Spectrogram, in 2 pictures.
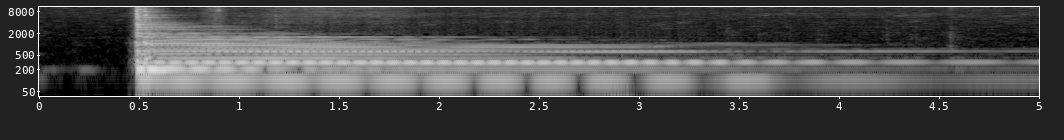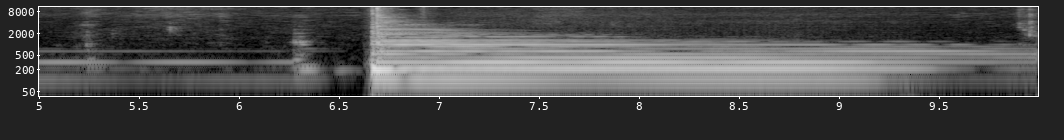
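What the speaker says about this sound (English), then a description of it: "tune the A string by using the note on the fifth fret of the E string as our reference pitch" A guitar note plucked on the fifth fret of the E string rings out and slowly decays, then the open A string is struck and sustains loud and steady for tuning by comparison, with no voices.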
